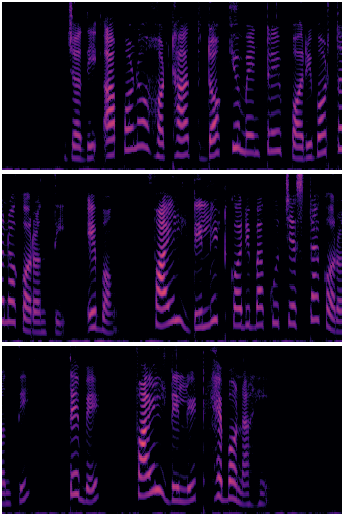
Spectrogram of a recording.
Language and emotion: Odia, neutral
